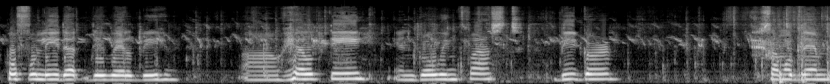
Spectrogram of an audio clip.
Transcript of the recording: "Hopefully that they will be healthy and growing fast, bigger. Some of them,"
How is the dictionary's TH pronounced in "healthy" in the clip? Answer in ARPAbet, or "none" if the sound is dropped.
T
